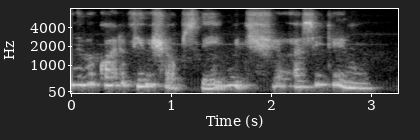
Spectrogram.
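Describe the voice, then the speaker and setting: Vocal fry runs through a woman's speech as her pitch swings very widely. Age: 80s+. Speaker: online seller and broadcaster. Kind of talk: live video chat monologue. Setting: online live broadcast. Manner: halting, many fillers.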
